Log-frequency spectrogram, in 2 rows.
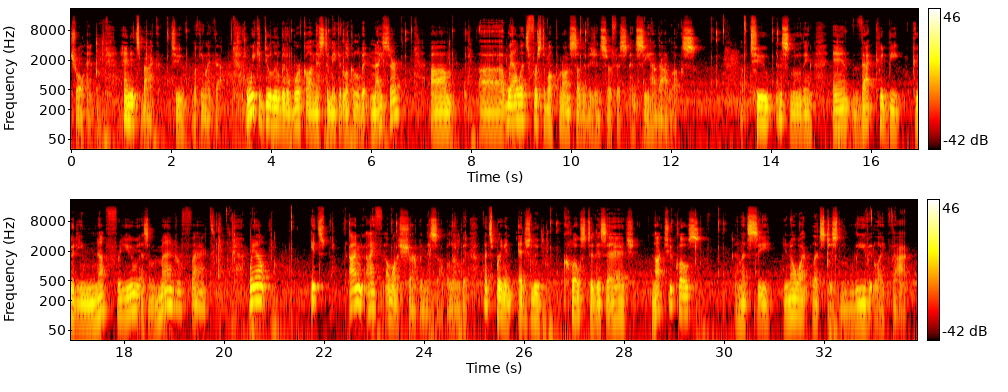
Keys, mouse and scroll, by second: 0.5 a, 1.5 Tab, 6.2 Tab, 8.8 Tab, 10.2-12.1 drag, 12.8-15.6 drag, 15.4 a, 15.6-17.1 middle drag, 20.6 middle click, 23.0 Tab, 26.3 ctrl+r, 29.5 Tab, 32.1 a.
